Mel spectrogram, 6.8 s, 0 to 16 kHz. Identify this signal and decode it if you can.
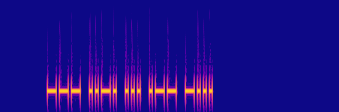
Morse code, heard as a keyed tone, about 20 wpm, 700 Hz. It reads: OFSWB
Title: Code Groups - 5 Letters - 20wpm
